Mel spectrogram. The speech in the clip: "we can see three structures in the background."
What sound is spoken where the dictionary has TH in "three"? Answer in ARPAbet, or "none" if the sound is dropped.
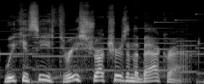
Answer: TH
